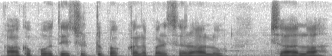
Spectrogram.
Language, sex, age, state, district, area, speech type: Telugu, male, 18-30, Andhra Pradesh, Chittoor, urban, spontaneous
